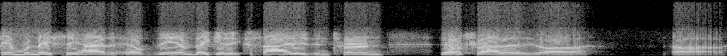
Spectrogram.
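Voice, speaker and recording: Against a quiet background, a man with a medium-pitched voice speaks at a moderate pace. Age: 30s. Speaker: financial software sales agent. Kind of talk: interview. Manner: halting.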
